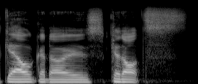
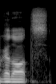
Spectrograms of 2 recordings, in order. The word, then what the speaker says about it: Gadot: This is Gadot's. I found out recently. It's actually, I'll say that the T apparently. I've been saying it wrong for years. Gal Gadot's first film role as well is this movie.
